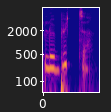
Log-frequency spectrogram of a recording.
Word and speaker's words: but: The goal, the aim, is le but. Le but. It's spelled B-U-T, B-U-T, but you actually pronounce the final T, the final consonant, which is quite unusual.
